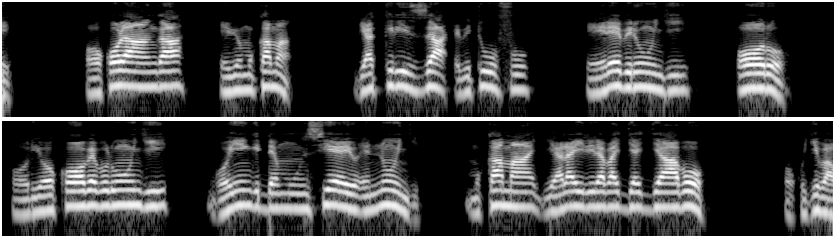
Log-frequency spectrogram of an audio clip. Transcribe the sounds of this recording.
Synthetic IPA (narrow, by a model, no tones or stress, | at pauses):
oko̞laːŋɡa | e̞βjo̞mukama | βjakːiɾizaʔe̞βituːfu | e̞ɾe̞ːβiɾuːɲɟi | oɾo̞ː | ljo̞ːko̞ːβe̞βuluːɲɟi | ŋɡo̞ːjiːŋɡidːe̞muːnsie̞ːjo̞enːuːɲɟi | mukamaɟejalajiɾiɾaβaɟːaɟːaːβo̞ː | kuɟiβa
